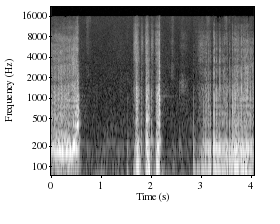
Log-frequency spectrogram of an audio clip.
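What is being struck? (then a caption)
Cloth-covered hardcover book. Fingertips scratch and tap the cover of a closed grey cloth-bound hardcover book held close to the mic. Stretches of low, muffled scratching frame a short cluster of soft, dull taps in the middle. The sound stays deep and rumbly, with almost no bright edge.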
